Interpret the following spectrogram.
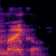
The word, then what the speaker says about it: Mikhail: But I think he pronounces it Michael. Well, that's just confusing. I'm pretty sure that Michael Foy is how he pronounces it.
